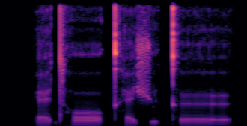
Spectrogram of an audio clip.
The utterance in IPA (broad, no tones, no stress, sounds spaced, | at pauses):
æ dʱ ɔː kʰ æ ʃ y kʰ œː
